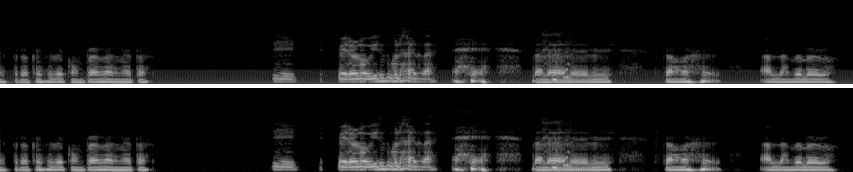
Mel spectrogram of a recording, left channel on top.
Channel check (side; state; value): left; noise; hum, 25 dB below the sound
